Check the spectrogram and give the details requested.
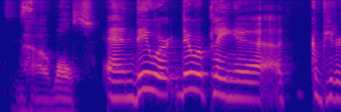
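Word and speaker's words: Walz: Alexandria Ocasio-Cortez, AOC, had a Twitch chat with the vice president, how do you pronounce his name? Waltz.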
